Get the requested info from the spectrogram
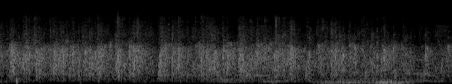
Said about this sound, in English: Stand up and give this man a round of applause, please, everybody. This guy is brilliant.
